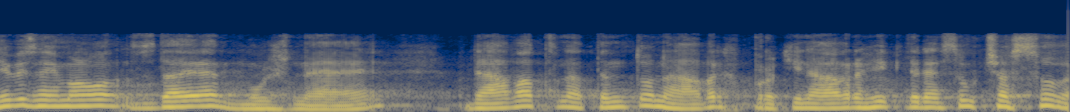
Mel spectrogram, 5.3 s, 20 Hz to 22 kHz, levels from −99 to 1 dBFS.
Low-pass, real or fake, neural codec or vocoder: 7.2 kHz; fake; codec, 16 kHz, 8 kbps, FreqCodec, smaller model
